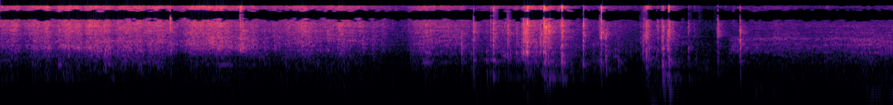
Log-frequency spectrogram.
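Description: Plastic Epsom salt pouch crinkling and crackling in gloved hands, most sharply about three to four and a half seconds in, over a light swish of water being stirred in a metal tub.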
